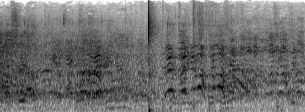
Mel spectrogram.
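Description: Scattered shouts and calls from players and spectators at a football match, with one sharp thud about halfway through.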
